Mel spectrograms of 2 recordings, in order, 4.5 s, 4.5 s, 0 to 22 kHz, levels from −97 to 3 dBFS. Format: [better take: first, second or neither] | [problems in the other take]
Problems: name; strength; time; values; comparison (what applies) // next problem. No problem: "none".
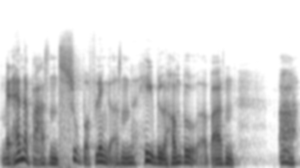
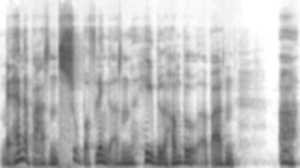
second | muffled; very; fading above 2.5 kHz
